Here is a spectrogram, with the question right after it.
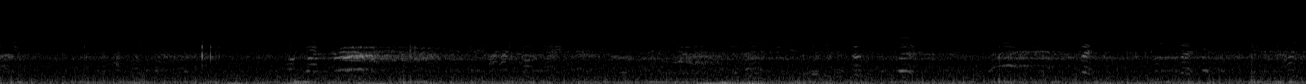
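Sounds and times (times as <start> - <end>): distant shouts of players: 2.9 - 13.0.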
